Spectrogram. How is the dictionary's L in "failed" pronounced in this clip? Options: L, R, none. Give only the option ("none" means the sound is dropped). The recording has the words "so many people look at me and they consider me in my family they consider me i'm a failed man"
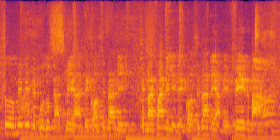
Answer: none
